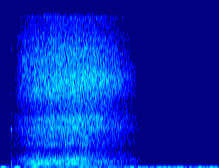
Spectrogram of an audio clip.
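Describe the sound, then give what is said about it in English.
One long, deep inhale through the nose makes a soft, steady, airy hiss for over a second. It stops abruptly and near silence follows. “just kind of inhale nice and deep, just hold for a couple of seconds, and then exhale”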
